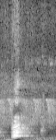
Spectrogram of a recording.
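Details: Leo, a German Shepherd, on an evening sunset walk through farm fields, gives a single short, harsh bark that rises and falls quickly over a quiet background.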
